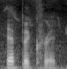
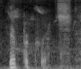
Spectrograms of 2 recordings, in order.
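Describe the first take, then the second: First: Said in the usual way. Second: Hypocrites whispered with no voice. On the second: Shown as a demonstration. Repeating the word for effect.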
